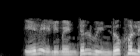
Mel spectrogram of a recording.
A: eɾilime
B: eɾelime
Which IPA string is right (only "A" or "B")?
B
